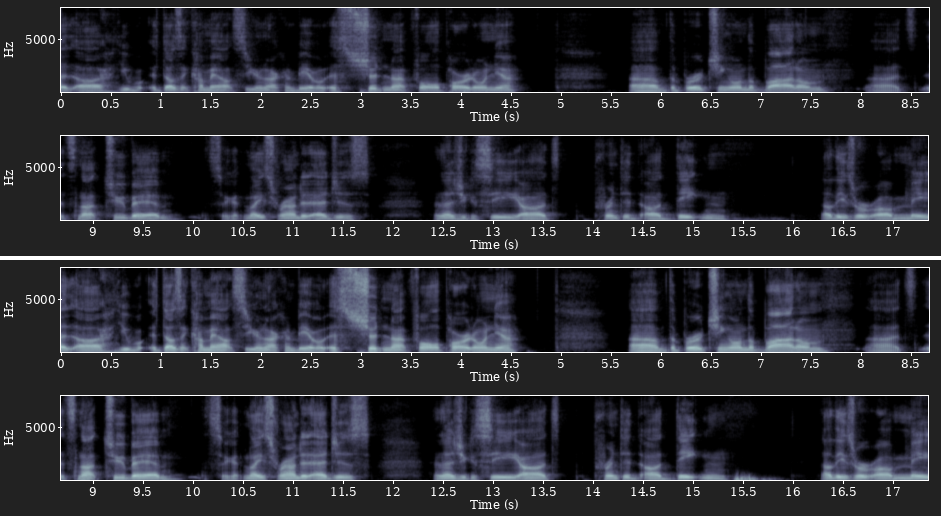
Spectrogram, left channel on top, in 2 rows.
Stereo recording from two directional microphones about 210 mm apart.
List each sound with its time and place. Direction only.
0.0 s speech: 45° right (ahead or behind)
